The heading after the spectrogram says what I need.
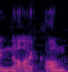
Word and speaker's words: Nikon: Nikon USA themselves, and I say Nikon because that's how Americans pronounce it, suggested that this camera, and I quote, "The D700 delivers breathtakingly rich image quality," and I totally agree.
